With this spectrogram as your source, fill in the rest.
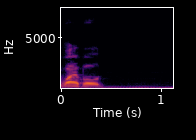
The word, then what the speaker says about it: Weebold: Name's Weebold, pronounce it Weibold.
